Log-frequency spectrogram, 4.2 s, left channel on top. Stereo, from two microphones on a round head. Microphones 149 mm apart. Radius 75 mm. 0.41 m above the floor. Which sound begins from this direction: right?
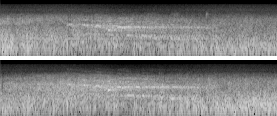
Laughter, at 1.0 s.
